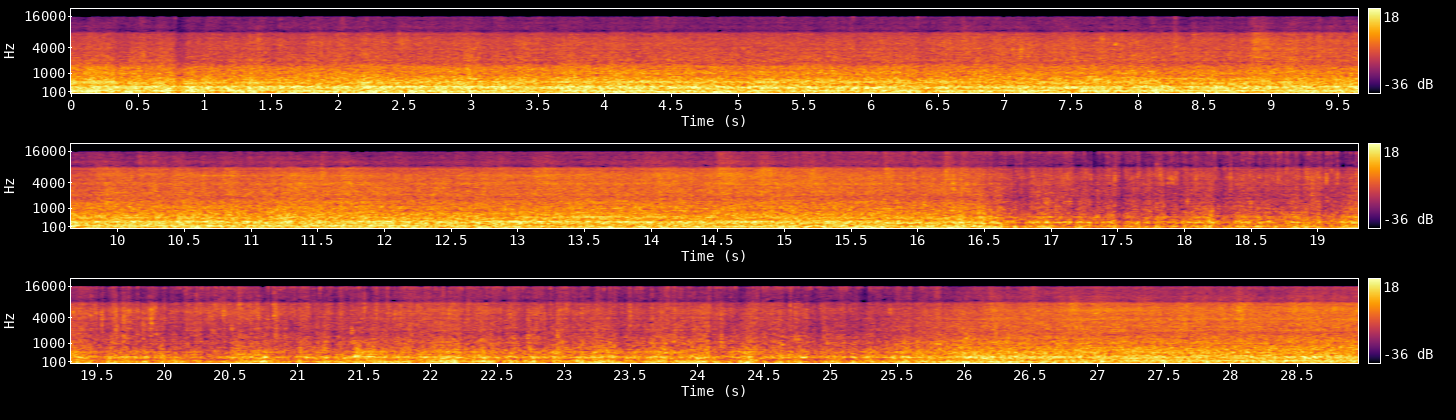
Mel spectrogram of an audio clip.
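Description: PCB crushing and sorting line running: a steady mechanical din of conveyor, crusher and fans with a constant hum, dipping quieter for several seconds past the middle before coming back up.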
